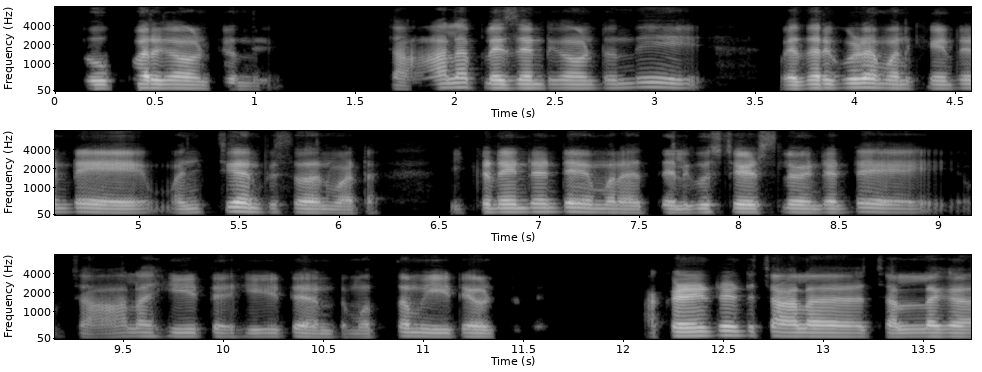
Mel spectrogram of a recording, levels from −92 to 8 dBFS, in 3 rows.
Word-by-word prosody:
సూపర్‌గా 135 Hz, +1 st, +2 dB
ఉంటుంది. 105 Hz, -3 st, -14 dB, 0.7 s
చాలా 145 Hz, +5 st, -1 dB
ప్లెజెంట్‌గా 140 Hz, 0 st, +2 dB
ఉంటుంది. 145 Hz, +5 st, -9 dB, 0.6 s
వెదర్ 140 Hz, +3 st, +3 dB
కూడా 155 Hz, +1 st, +7 dB
మనకేంటంటే, 135 Hz, +1 st, -2 dB, 0.4 s
మంచిగా 130 Hz, +6 st, +1 dB
అనిపిస్తదన్నమాట. 125 Hz, -4 st, -3 dB, 0.5 s
ఇక్కడేంటంటే, 140 Hz, +1 st, +1 dB, 0.2 s
మన 125 Hz, -, -2 dB, 0.2 s
తెలుగు 125 Hz, +1 st, -3 dB
స్టేట్స్‌లో 135 Hz, 0 st, +1 dB
ఏంటంటే, 125 Hz, +3 st, -3 dB, 0.6 s
చాలా 120 Hz, +5 st, -7 dB
హీట్, 130 Hz, 0 st, -7 dB
హీట్ 120 Hz, 0 st, -9 dB
అంట 110 Hz, 0 st, -13 dB
మొత్తం 135 Hz, +5 st, -6 dB
హీటే 120 Hz, +1 st, -2 dB
ఉంటుంది. 460 Hz, -, -25 dB, 0.6 s
అక్కడేంటంటే, 150 Hz, +2 st, +6 dB
చాలా 135 Hz, -1 st, +5 dB, 0.3 s
చల్లగా 125 Hz, 0 st, +1 dB
130 Hz, 110 wpm, -24 LUFS, 125-140 Hz, 0.7 s, కూడా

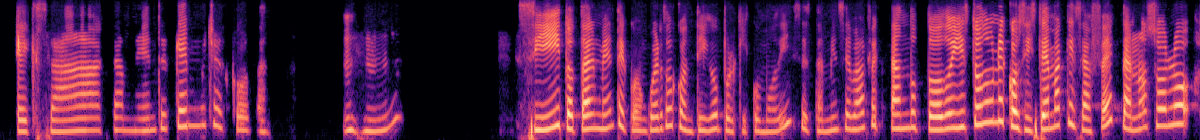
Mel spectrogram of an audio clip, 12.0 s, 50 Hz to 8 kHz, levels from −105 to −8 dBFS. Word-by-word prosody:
Exactamente, 255 Hz, +3 st, -4 dB
es 295 Hz, -, -14 dB
que 340 Hz, -, +2 dB
hay 340 Hz, -, +1 dB
muchas 360 Hz, -1 st, -8 dB
cosas. 260 Hz, -4 st, -9 dB, 0.8 s
Ujú. 250 Hz, -, -6 dB, 1.2 s
Sí, 285 Hz, +5 st, +4 dB
totalmente, 300 Hz, +4 st, +3 dB
concuerdo 275 Hz, +8 st, -3 dB
contigo, 270 Hz, -2 st, -3 dB
porque 245 Hz, -3 st, -7 dB
como 235 Hz, -1 st, -7 dB
dices, 310 Hz, -, -6 dB
también 250 Hz, +1 st, -7 dB
se 290 Hz, +1 st, -4 dB
va 285 Hz, +1 st, 0 dB
afectando 320 Hz, -3 st, -1 dB
todo 280 Hz, -1 st, +3 dB
y 315 Hz, +1 st, +5 dB
es 330 Hz, -1 st, -1 dB
todo 395 Hz, +3 st, +4 dB
un 445 Hz, -, 0 dB
ecosistema 320 Hz, -, +5 dB
que 385 Hz, 0 st, -2 dB
se 275 Hz, -, -1 dB
afecta, 305 Hz, -, +2 dB
no 290 Hz, +4 st, -3 dB
solo 360 Hz, +3 st, +3 dB
285 Hz, 145 wpm, -23 LUFS, 260-340 Hz, 1.2 s, y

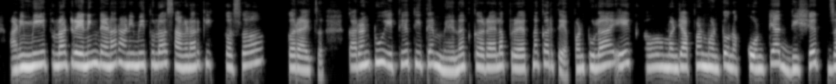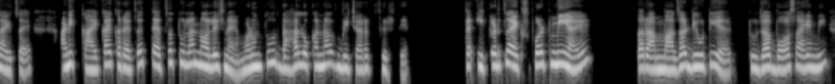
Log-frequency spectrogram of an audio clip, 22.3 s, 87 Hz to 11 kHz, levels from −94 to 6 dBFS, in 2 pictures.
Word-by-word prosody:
आणि 210 Hz, +4 st, +4 dB
मी 250 Hz, +4 st, +7 dB
तुला 255 Hz, +1 st, +2 dB
ट्रेनिंग 265 Hz, +1 st, +5 dB
देणार 260 Hz, +1 st, +1 dB
आणि 260 Hz, -1 st, +2 dB
मी 260 Hz, +1 st, +2 dB
तुला 270 Hz, 0 st, -2 dB
सांगणार 235 Hz, -3 st, 0 dB
की 285 Hz, -2 st, -8 dB, 0.2 s
कसं 255 Hz, +6 st, -4 dB, 0.4 s
करायचं. 200 Hz, -6 st, -2 dB, 0.4 s
कारण 250 Hz, +4 st, +1 dB
तू 310 Hz, 0 st, +3 dB
इथे-तिथे 275 Hz, +1 st, -3 dB
मेहनत 205 Hz, -1 st, +2 dB
करायला 230 Hz, 0 st, -1 dB
प्रयत्न 220 Hz, +3 st, -2 dB
करतेय, 235 Hz, -, -5 dB
पण 215 Hz, 0 st, -1 dB
तुला 235 Hz, +3 st, +1 dB
एक 280 Hz, +2 st, -3 dB
अ, -, -, -6 dB
म्हणजे 230 Hz, 0 st, +1 dB
आपण 230 Hz, +2 st, 0 dB
म्हणतो 235 Hz, +1 st, +3 dB
ना 220 Hz, -, -1 dB, 0.2 s
कोणत्या 225 Hz, +5 st, +1 dB
दिशेत 210 Hz, +8 st, -2 dB, 0.2 s
जायचंय 190 Hz, -5 st, -4 dB, 0.4 s
आणि 245 Hz, +4 st, +4 dB
काय-काय 205 Hz, +6 st, -1 dB
करायचंय 230 Hz, +2 st, -1 dB
त्याचं 265 Hz, +3 st, -1 dB
तुला 280 Hz, -2 st, 0 dB
नॉलेज 240 Hz, -4 st, +3 dB
नाही 205 Hz, -5 st, +1 dB
आहे. 155 Hz, -, -8 dB
म्हणून 225 Hz, +5 st, +4 dB
तू 300 Hz, +1 st, 0 dB
10 210 Hz, +2 st, 0 dB
लोकांना 255 Hz, 0 st, +1 dB, 0.2 s
विचारत 210 Hz, 0 st, -3 dB, 0.2 s
फिरते, 175 Hz, -7 st, -8 dB, 0.8 s
तर -, -, +3 dB
इकडचा 250 Hz, +4 st, +2 dB
एक्सपर्ट 265 Hz, +4 st, +1 dB
मी 275 Hz, -1 st, +7 dB
आहे, 230 Hz, -, +2 dB, 0.7 s
तर 220 Hz, 0 st, +1 dB
माझा 205 Hz, +3 st, +2 dB
ड्युटी 240 Hz, +1 st, +2 dB
आहे. 165 Hz, -2 st, -4 dB, 0.3 s
तुझा 220 Hz, +1 st, +1 dB
बॉस 210 Hz, +4 st, -2 dB
आहे 225 Hz, -1 st, 0 dB
मी, 225 Hz, +4 st, 0 dB
235 Hz, 155 wpm, -22 LUFS, 215-265 Hz, 0.8 s, मी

